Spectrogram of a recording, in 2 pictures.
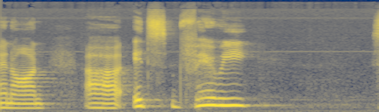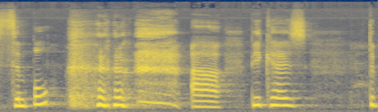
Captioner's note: laughs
